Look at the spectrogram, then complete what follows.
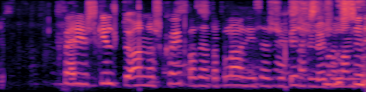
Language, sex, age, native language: Icelandic, female, 13, Icelandic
